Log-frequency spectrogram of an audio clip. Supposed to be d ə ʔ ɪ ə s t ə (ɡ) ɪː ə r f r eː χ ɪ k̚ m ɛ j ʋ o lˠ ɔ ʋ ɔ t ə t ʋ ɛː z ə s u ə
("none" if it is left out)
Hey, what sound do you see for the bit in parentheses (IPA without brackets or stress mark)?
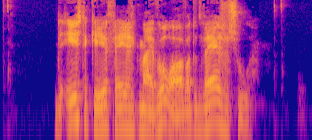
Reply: k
